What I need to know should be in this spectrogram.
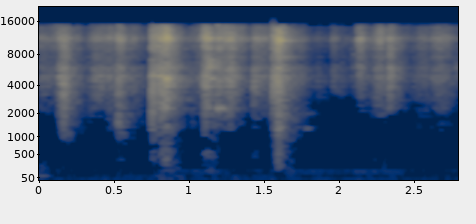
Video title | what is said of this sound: Chinook ipa brew day and beer mail | That sounds like glass.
